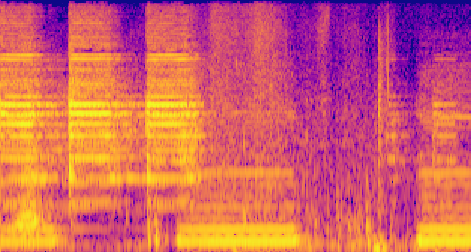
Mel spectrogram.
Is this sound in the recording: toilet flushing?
no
